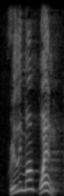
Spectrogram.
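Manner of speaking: high-pitched, hammed-up disbelief; mock incredulous. Son asks mom when his break comes, mock incredulous. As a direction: pitch leaps up in mock protest.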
